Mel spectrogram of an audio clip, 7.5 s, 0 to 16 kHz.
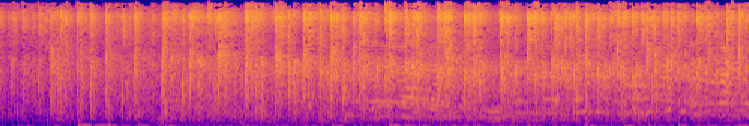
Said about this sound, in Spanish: Los aplausos que le daba el personal sanitario, las mujeres y los hombres que le han estado cuidando durante estos 56 días, días en los que estuvo al límite, sobre todo en las dos primeras semanas.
